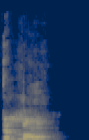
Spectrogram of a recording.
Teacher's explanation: there are two syllables in that, and the first one is unstressed and the second one should be stressed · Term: iambic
